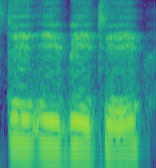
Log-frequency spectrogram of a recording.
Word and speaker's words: debt: Ninja for out loud it even has a silent B in this in the word there's only four letters and one of them is silent seriously ninja alert if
